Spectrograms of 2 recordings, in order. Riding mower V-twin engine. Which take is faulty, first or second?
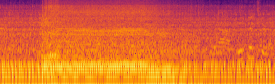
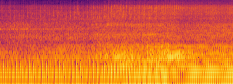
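second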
